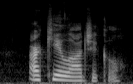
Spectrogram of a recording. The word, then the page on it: archaeological: American English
